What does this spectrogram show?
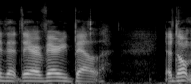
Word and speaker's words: belle: that they are very belle. Now don't mispronounce things and get sore till you know. You pronounce that like bell and push button.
